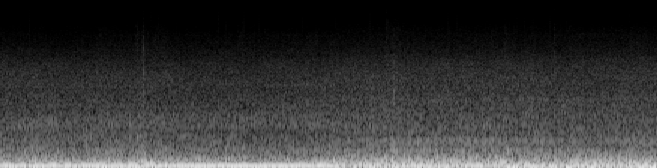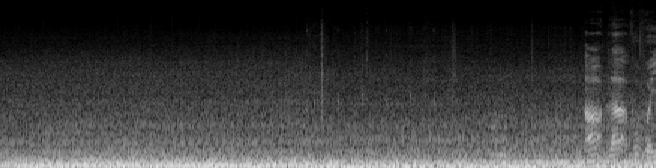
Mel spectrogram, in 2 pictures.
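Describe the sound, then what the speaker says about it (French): A car drives along a snowy road in the north and overtakes a snowplow, giving a steady loud engine and road rumble throughout, with faint clicks near the end and no clear separate plow sound. "GG vient de dépasser la déneigeuse"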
